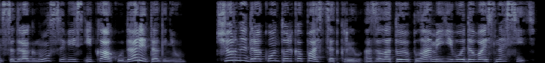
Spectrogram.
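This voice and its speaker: Woman reading a fairy tale. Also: fairly high pitch. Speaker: storyteller.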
